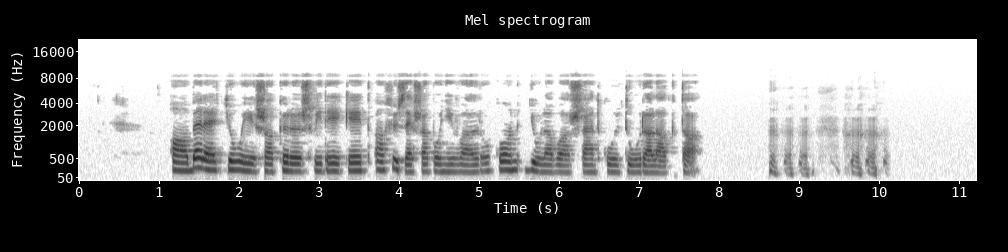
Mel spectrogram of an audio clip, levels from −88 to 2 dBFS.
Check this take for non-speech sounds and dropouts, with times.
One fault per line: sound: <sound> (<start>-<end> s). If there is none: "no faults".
sound: laugh (8.6-10.2 s)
